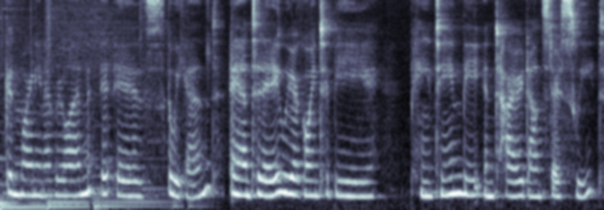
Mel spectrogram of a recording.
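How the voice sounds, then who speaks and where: A calm, monotone voice with flat intonation, in a Canadian accent, at a fairly slow pace, with audible room echo and noticeable background noise. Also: woman, fairly high pitch for a woman. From Canada. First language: Spanish. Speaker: lifestyle vlogger. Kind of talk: casual vlog talk to camera. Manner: calm, slow-paced.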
